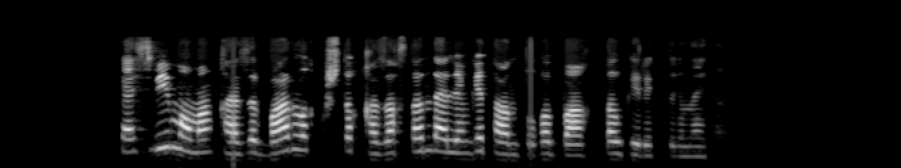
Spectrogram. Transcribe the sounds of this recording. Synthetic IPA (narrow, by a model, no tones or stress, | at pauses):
kʲʰæsɪbijmɑmɑɴqʰɑzɪɾbɑɾlˠəq̚kʲʰʏ̥ʃt̪ɪqʰɑzɑqst̪ɑnd̪ɑːle̞mɡʲe̞t̪ʰɑnət̪uʁɑbɑʁət̪ːɑwkʲʰe̞ɾe̞k̚t̪ɪɡʲɪnɑjt̪ɑd̪̥ə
